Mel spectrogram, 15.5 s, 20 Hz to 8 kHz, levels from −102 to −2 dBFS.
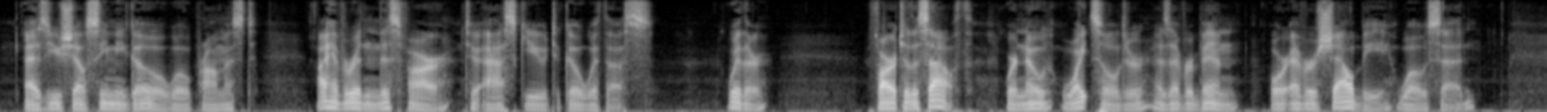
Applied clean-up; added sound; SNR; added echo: none; none; none; none.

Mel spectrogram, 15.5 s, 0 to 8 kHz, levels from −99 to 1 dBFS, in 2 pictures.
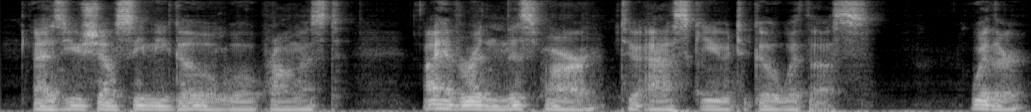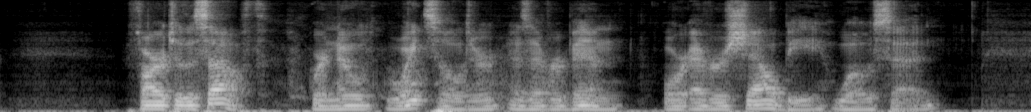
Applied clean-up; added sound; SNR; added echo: neural separator model SepFormer DNS4.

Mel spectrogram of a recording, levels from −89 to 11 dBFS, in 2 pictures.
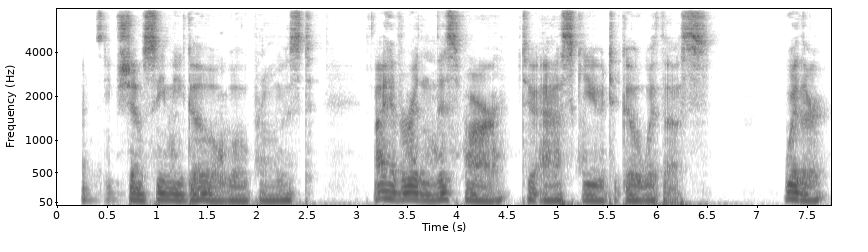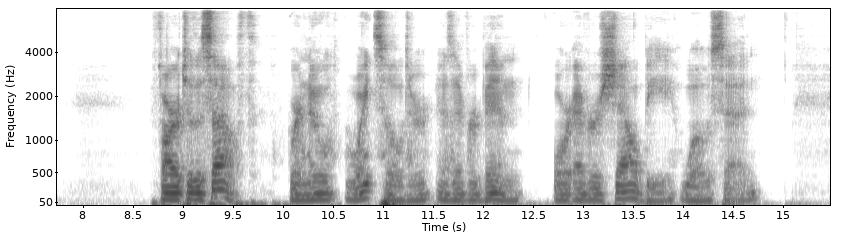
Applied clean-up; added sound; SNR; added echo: neural mask model DeepFilterNet 3.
